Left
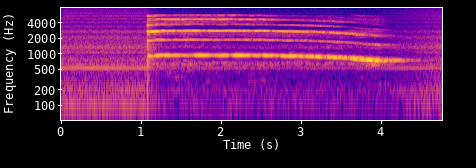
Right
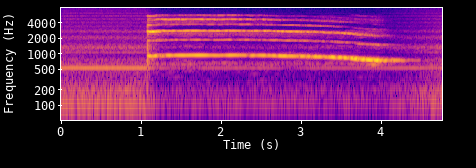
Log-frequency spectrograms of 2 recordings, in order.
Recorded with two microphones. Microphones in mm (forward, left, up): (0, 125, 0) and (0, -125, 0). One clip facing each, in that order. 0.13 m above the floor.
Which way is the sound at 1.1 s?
20° left (ahead or behind).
